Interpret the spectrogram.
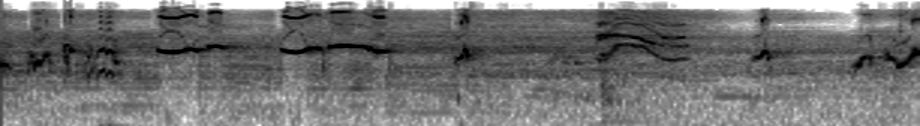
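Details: Oriental magpie-robin contest song: clear, high whistles that slide up and down, with short chirps between them, over a constant hiss.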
